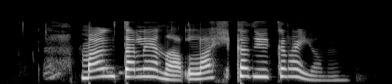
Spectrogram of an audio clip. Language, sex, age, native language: Icelandic, female, 60-69, Icelandic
